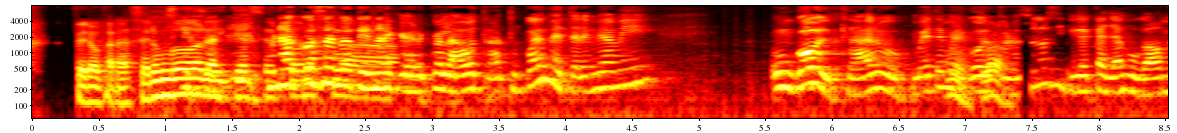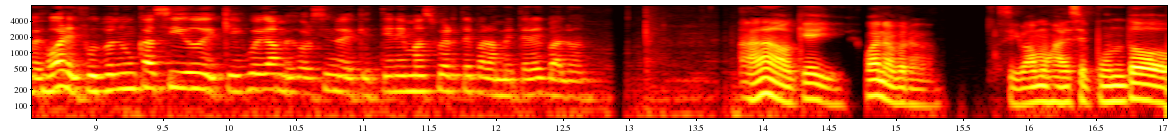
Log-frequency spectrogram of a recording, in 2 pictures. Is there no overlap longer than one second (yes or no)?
no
